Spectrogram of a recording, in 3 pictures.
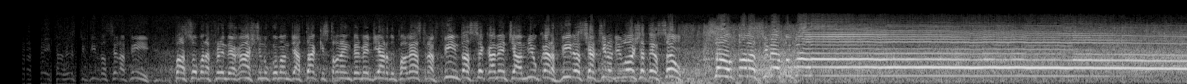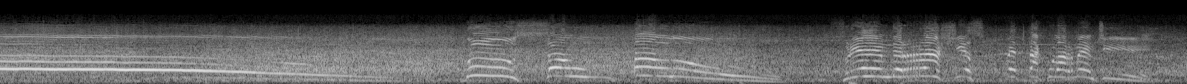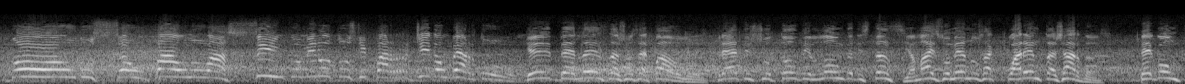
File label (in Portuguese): narracao gol; friedenreich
